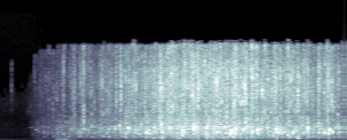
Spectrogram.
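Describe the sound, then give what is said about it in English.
Fresh spring water trickles and burbles steadily at New Harmony Farm, north of Johannesburg, South Africa, in the shadow of the Magaliesberg Mountains: a continuous bubbling flow that rises in after a brief quiet start and carries on without any voices. “Fresh spring water nourishes New Harmony Farm north of Johannesburg in the shadow of the Magaliesberg Mountains.”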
